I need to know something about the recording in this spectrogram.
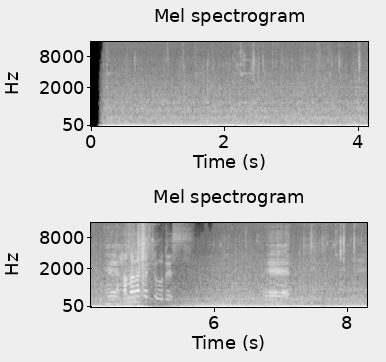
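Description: Steady low rumble of a camper van's road and engine noise heard from inside the cab while driving, dipping briefly about five seconds in. A voice makes short sounds about halfway through and again near the end.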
